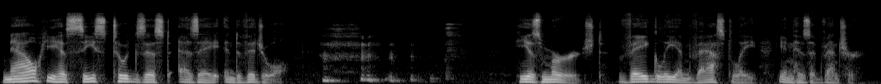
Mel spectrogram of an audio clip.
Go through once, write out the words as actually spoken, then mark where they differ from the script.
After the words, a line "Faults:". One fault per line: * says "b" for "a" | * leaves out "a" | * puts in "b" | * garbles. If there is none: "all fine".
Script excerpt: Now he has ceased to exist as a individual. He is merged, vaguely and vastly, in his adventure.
Now he has ceased to exist as a individual. He is merged, vaguely and vastly, in his adventure.
Faults:
all fine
